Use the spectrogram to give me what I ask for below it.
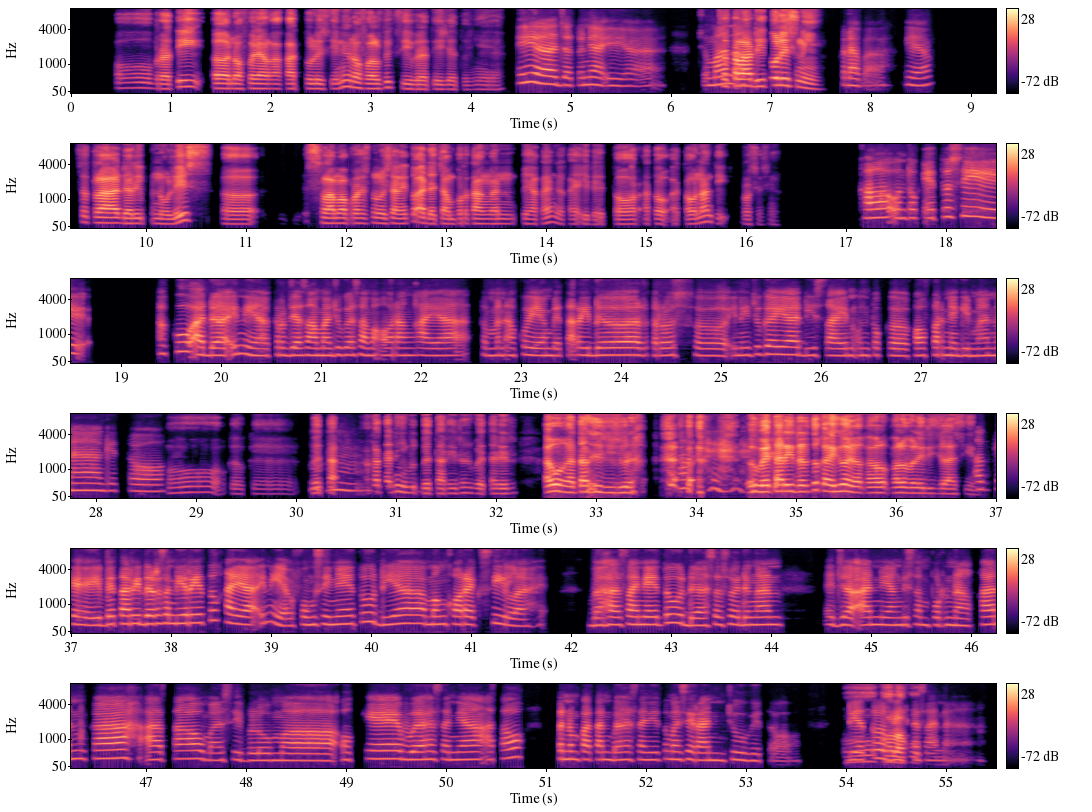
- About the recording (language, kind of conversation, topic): Indonesian, podcast, Apa rasanya saat kamu menerima komentar pertama tentang karya kamu?
- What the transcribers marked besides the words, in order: tapping; in English: "beta reader"; in English: "cover-nya"; in English: "beta reader beta reader"; chuckle; in English: "beta reader"; laughing while speaking: "Oke"; in English: "beta reader"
